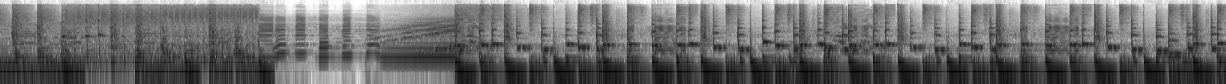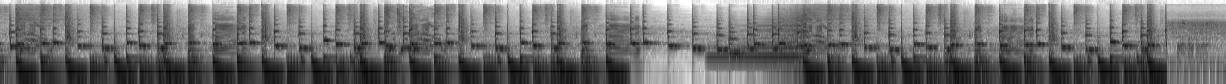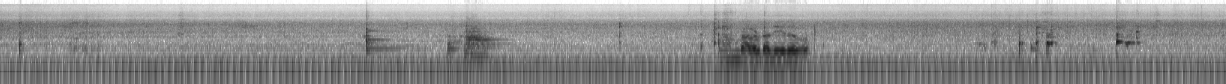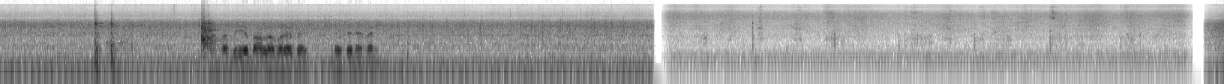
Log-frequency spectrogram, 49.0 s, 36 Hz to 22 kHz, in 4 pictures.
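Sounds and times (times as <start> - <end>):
background music: 0.0 - 24.0
cabbage sizzling in a pot: 24.0 - 49.0.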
